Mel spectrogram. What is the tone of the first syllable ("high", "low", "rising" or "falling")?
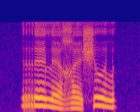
high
